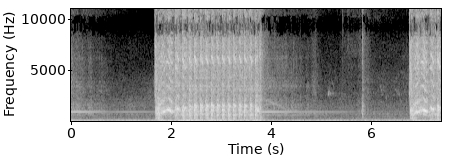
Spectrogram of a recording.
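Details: 363 V8 on an engine test stand before fitting to a Factory Five build, choke getting 12 V, run about half an hour at mostly 1500–2000 rpm with some idling. It runs in short, even bursts with a steady beat and no knocks or ticks. Nothing wrong found.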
